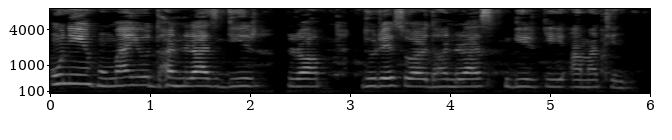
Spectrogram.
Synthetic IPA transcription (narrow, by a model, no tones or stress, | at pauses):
uniɦumajud̪ʱʌnɾad͡zɡiɾːʌd̪ʱuɾeswʌɾd̪ʱʌnɾad͡zɡiɾkiamat̪ʰin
